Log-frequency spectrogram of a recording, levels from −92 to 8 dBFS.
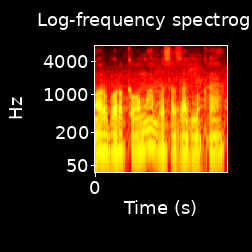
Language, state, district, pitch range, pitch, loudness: Kokborok, Tripura, Dhalai, 85-95 Hz, 90 Hz, -20 LUFS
